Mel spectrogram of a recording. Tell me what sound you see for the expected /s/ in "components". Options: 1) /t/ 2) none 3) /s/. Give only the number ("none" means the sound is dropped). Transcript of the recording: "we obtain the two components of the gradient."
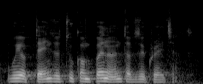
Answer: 2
